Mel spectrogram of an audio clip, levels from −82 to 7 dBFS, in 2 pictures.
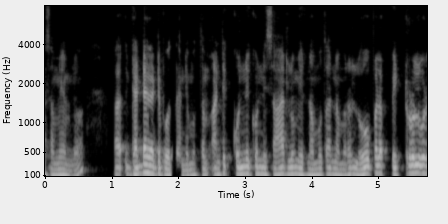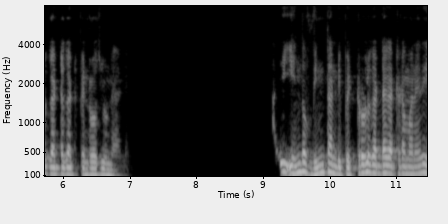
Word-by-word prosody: సమయంలో 100 -2 -2 0.6
ఆహ్, - - -2
గడ్డ 115 +4 +3
కట్టిపోతదండి 105 -6 -1
మొత్తం 100 +2 -5
అంటే 115 +4 -1 0.2
కొన్ని 120 +2 +3
కొన్ని 120 -2 +1
సార్లు 115 +2 0
మీరు 110 -2 0
నమ్ముతారో, 110 +3 -2
నమ్మరో 100 +2 -2
లోపల 125 +4 +3 0.2
పెట్రోలు 135 +5 +2
గూడా 130 - +1
గడ్డ 115 0 -2
కట్టిపోయిన 110 -1 -4
రోజులున్నాయండి. 95 -6 -4 2.2
అది 155 - -1
ఏందో 150 +5 +3
వింతండి 135 +1 +2
పెట్రోలు 140 +7 +2
గడ్డ 135 0 +1
కట్టడం 125 -1 -2
అనేది 125 +4 -1
115 Hz, 130 wpm, -23 LUFS, 105-130 Hz, 2.2 s, గడ్డ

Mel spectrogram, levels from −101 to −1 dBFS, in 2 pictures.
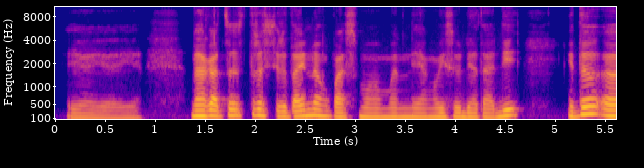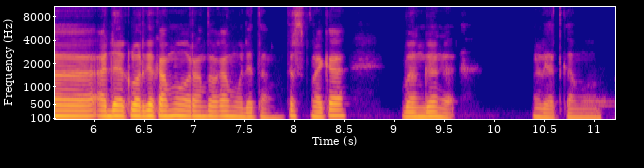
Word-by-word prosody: Iya 115 0 -9
iya 105 -1 -12
iya. 105 0 -14 0.5
Nah 160 0 +7
Kak, 165 -2 +6
terus 170 -1 0
terus 180 -2 0
ceritain 150 +3 +1
dong 165 -3 +1
pas 130 -3 -1 0.2
momen 130 0 -4
yang 125 -1 -5
wisuda 130 0 -3
tadi, 125 +6 0 0.6
itu, 145 +8 +3 0.2
eee, 155 -1 +4
ada 155 +1 +5
keluarga 160 0 +5
kamu, 160 +2 +3
orang 150 -1 0
tua 145 -1 -1
kamu 150 -2 0
datang? 125 -3 -8
Terus 160 0 -6
mereka 140 +5 0 0.7
bangga 135 +1 +1
enggak 115 -2 -8 0.8
melihat 120 -3 -6
kamu 120 -1 -9
135 Hz, 155 wpm, -23 LUFS, 125-155 Hz, 0.8 s, Nah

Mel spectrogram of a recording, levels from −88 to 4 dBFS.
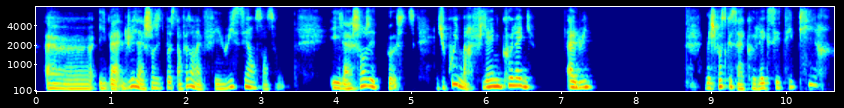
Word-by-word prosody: heu, 155 -2 -1
et 170 -2 -3
bah 150 -3 +1
lui, 220 +8 0
il 220 - +4
a 150 - +1
changé 165 +2 +3
de - - -18
poste. 180 -4 -4
En - - -4
fait, 235 - -2
on 225 - +3
a 140 - -3
fait 150 +3 -8
8 175 +9 -2
séances 200 -6 -1
ensemble 145 +11 -9 0.6
et 185 - +2
il 165 -3 +1
a 150 +2 +2
changé 230 +6 +3
de 220 - -20
poste. - - -4 0.3
Du - - +1
coup, 315 - -2
il 275 -7 +5
m'a - - +1
refilé 210 +2 +1
une 230 -1 +7
collègue 240 -6 +2 0.4
à 200 - +6
lui 200 +1 +1 1.5
mais 175 - -2
je 170 - +7
pense 225 +1 +3
que 215 - +1
sa 150 -7 -1
collègue, 165 +3 -2
c'était 185 +3 -6
pire! 285 +6 -5
185 Hz, 225 wpm, -25 LUFS, 160-215 Hz, 1.5 s, une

